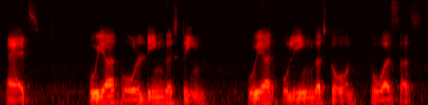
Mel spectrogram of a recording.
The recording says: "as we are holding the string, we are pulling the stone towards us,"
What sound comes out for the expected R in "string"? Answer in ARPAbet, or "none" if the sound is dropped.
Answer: R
